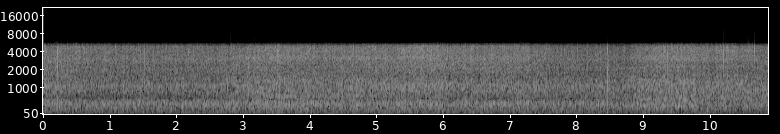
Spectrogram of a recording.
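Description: Heavy rain, a steady rushing downpour.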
